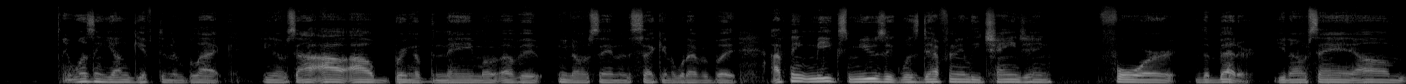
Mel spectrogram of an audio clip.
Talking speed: 195 wpm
